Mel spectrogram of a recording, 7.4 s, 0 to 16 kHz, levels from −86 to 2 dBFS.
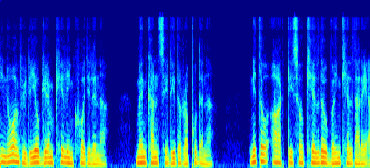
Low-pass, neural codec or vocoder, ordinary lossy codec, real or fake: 10.8 kHz; codec, 16 kHz in and 24 kHz out, 0.6 kbps, FocalCodec, streaming, 2048 codes; Opus, 32 kbps; fake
